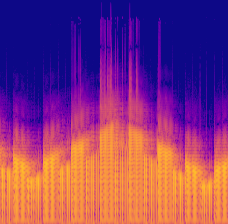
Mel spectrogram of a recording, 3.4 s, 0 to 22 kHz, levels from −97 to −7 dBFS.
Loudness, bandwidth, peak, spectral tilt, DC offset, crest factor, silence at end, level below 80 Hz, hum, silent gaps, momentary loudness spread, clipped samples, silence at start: -19 LUFS; 13.5 kHz; 0 dBFS; -7 dB/octave; under 0.1%; 18 dB; 0 s; -36 dBFS; none; none; 2 LU; under 0.1%; 0 s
